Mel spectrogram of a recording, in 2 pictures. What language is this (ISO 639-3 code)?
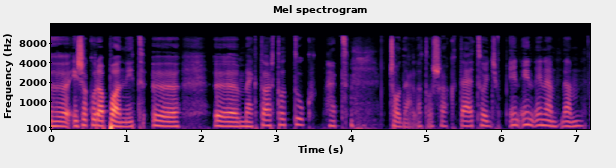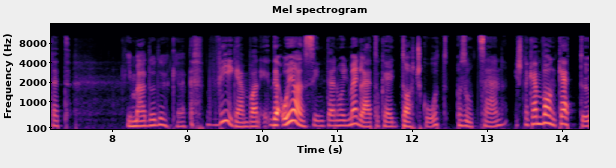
hun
